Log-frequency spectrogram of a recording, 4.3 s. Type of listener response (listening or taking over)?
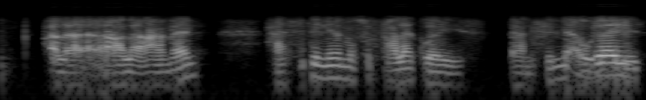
listening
